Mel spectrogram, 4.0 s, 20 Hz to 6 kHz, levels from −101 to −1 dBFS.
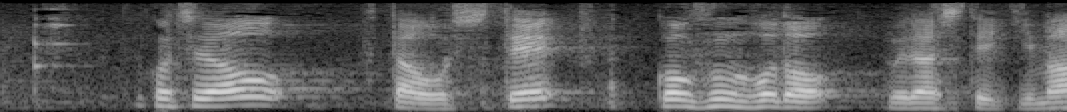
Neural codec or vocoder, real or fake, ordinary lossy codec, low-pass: none; real; AAC, 32 kbps; 5.4 kHz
